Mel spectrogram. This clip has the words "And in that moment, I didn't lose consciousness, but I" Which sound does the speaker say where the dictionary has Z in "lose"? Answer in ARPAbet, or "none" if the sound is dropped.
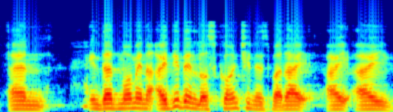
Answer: S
